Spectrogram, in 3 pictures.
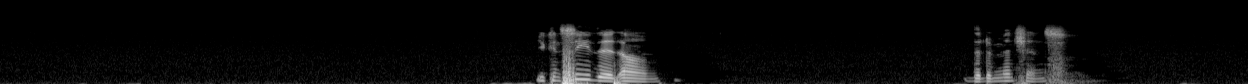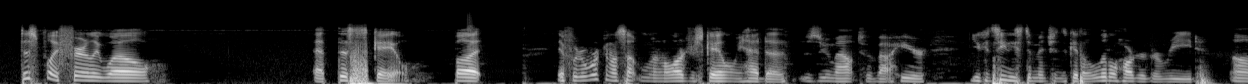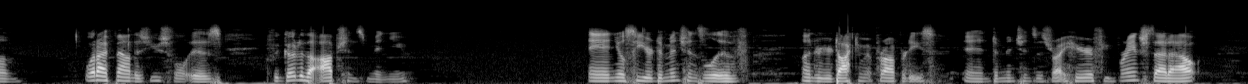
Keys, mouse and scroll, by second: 3.7-6.2 right drag, 24.8 right click, 25.1 right click, 27.5-37.4 right drag.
